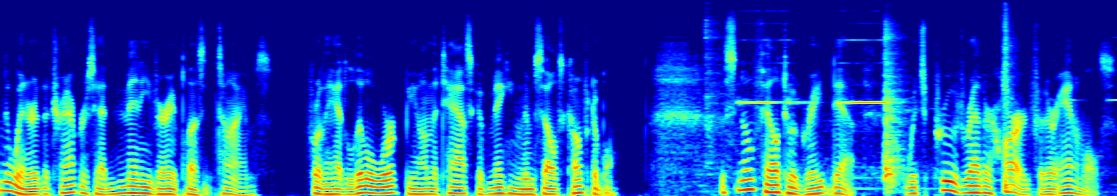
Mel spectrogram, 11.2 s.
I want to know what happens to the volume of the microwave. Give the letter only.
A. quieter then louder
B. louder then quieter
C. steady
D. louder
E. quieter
B.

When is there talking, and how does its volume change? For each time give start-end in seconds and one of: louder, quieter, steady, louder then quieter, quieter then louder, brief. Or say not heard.
0.0-11.1 steady.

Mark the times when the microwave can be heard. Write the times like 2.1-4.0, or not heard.
7.0-11.1.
